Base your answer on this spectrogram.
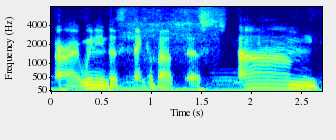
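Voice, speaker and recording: A man in a voice-chat roleplay talks casually and with energy, his very deep voice gravelly and swinging widely in pitch. The line sounds dull and lo-fi, with faint music behind it. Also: sing-song, measured pace, a bit bright. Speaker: roleplay player.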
